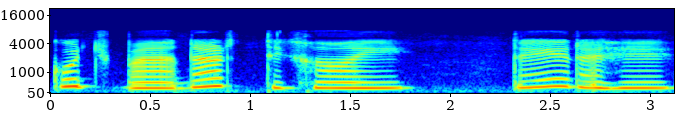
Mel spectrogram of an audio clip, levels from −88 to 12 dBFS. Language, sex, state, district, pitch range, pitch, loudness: Hindi, female, Himachal Pradesh, Shimla, 270-330 Hz, 275 Hz, -15 LUFS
